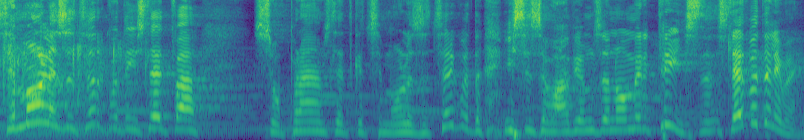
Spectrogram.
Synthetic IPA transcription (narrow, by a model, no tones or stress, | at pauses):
sɛmɔlʲɐzɐt̪sɤɾkvət̪əislɛt̪ːova | sɛopɾavʲɛmslɛt̪̚kɐt̪osɛmɔlʲɐzɐt̪sɤɾkvət̪əisɛzɐbavjəmzɐnɔmɛɾt̪ɾisslɛd̪vət̪ɛlimɛ̰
